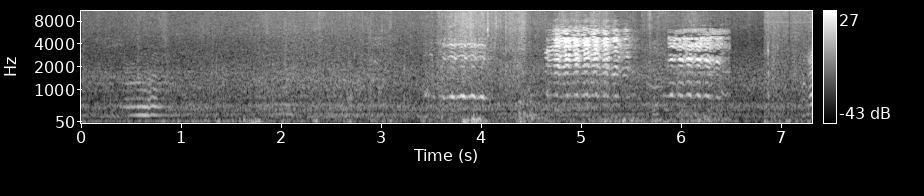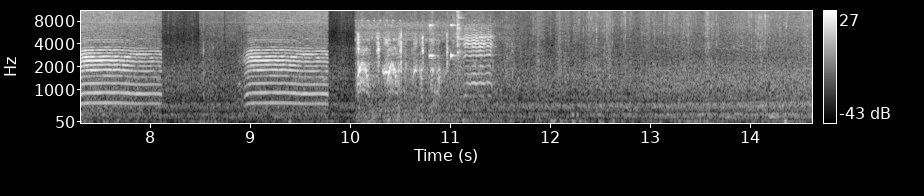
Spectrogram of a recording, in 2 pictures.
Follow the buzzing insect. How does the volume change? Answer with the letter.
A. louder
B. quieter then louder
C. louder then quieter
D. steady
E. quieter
B.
